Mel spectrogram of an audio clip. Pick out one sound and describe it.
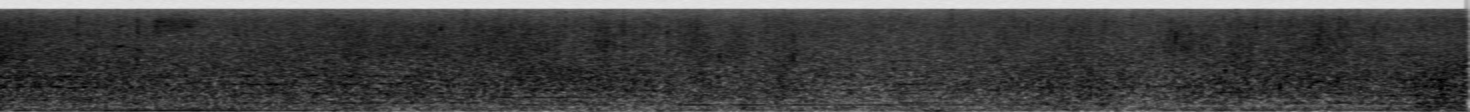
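Heavy rain pours down in a strong wind.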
